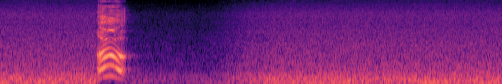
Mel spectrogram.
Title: has hiccups again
